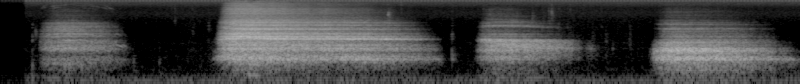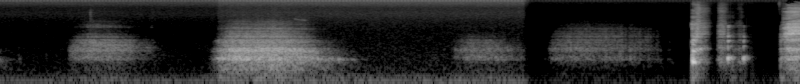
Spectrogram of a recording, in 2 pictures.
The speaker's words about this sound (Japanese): 私の吐息当たっただけでビクンビクンしちゃうの？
